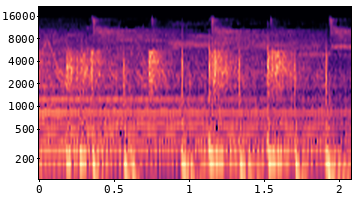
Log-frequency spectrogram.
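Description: Boom bap hip-hop beat playing back: held sampled chords over a deep bass, with a busy drum pattern of deep kicks that drop in pitch and crisp hats and snares.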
